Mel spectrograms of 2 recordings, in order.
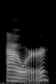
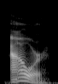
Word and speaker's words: hour: about the word hour the H at the beginning is silent so we pronounce it hour just like the word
